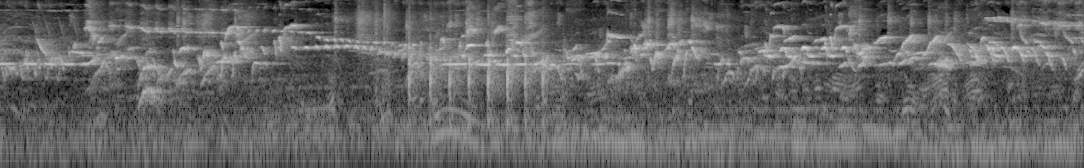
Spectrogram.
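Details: Young captive white-rumped shama from a Bali bird farm singing a dense, varied run of quick chirps, trills and whistled slurs; a burst of sharp clicking notes sounds midway.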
